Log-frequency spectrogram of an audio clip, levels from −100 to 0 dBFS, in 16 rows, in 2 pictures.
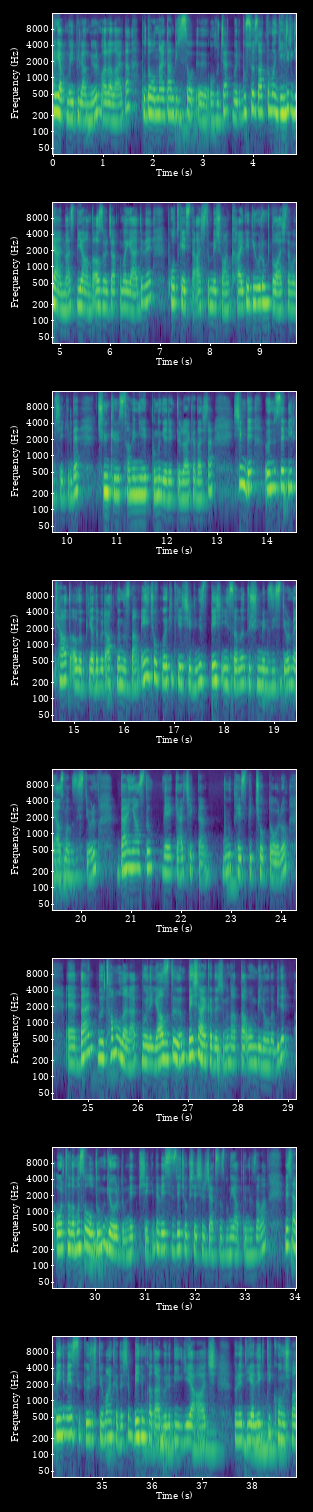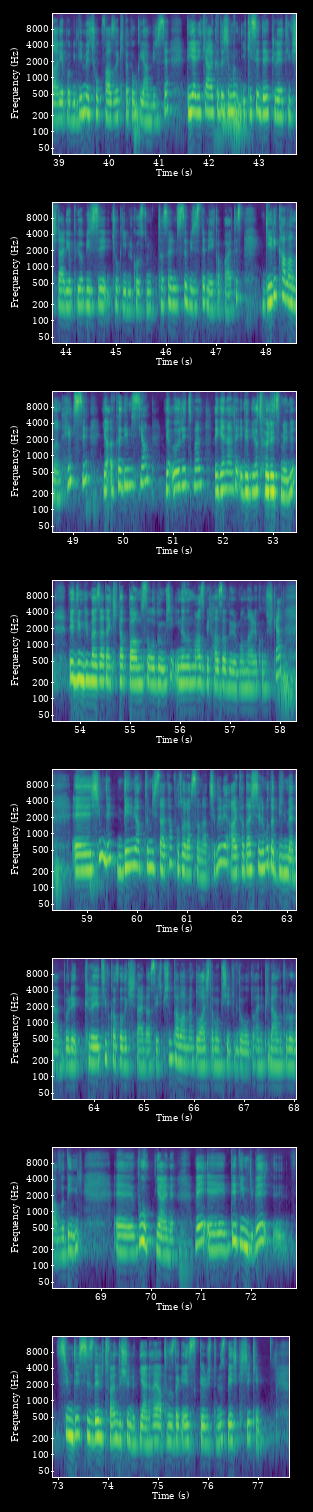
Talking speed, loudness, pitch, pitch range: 155 wpm, -25 LUFS, 195 Hz, 175-225 Hz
